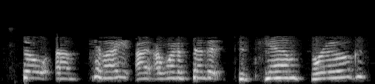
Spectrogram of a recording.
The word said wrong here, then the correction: Frugier: Yeah, Frugier. It's a French name. Frugier.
